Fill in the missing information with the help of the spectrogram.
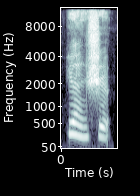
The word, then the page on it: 院士: yuàn shì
